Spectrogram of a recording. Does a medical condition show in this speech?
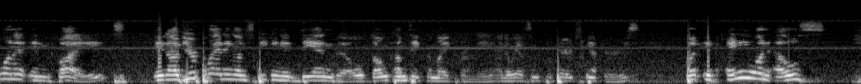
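No.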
